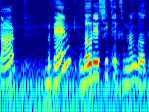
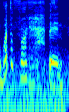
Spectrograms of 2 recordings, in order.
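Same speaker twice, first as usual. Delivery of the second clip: whispered confusion; 12 dB quieter than usual. Retold or imitated. Waking man confused.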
